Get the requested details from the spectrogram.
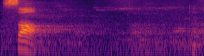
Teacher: Karena so huruf tebal, maka pangkal lidah atau bagian belakang lidah naik ke atas.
